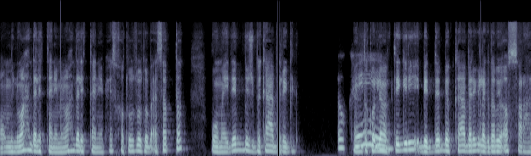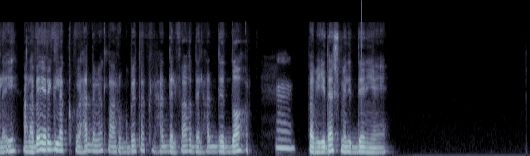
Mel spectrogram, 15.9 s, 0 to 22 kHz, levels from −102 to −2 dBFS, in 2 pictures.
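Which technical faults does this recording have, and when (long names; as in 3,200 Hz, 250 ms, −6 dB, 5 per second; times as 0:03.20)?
0:00.91: click −19 dBFS
0:04.16–0:04.20: drop-out 37 ms
0:07.21: drop-out 2.7 ms
0:13.39: click −12 dBFS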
